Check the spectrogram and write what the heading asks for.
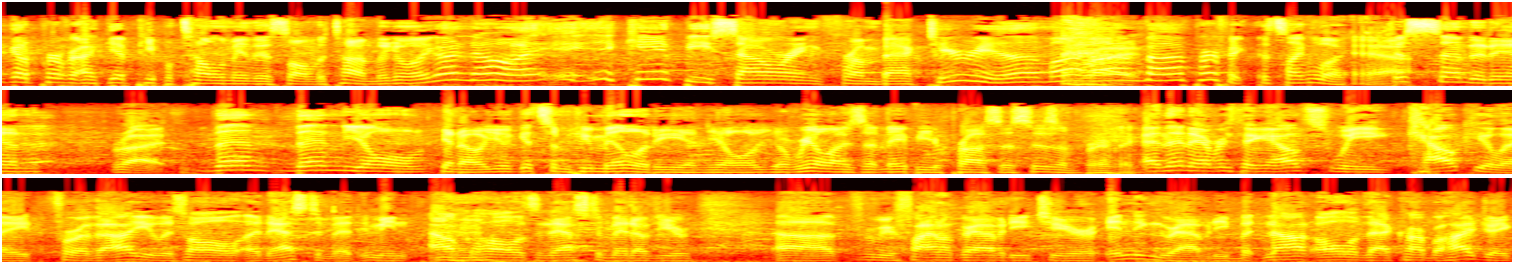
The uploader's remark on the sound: Live from NHC 2. Second live episode from the 2012 National Homebrewers Conference in Seattle, WA.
